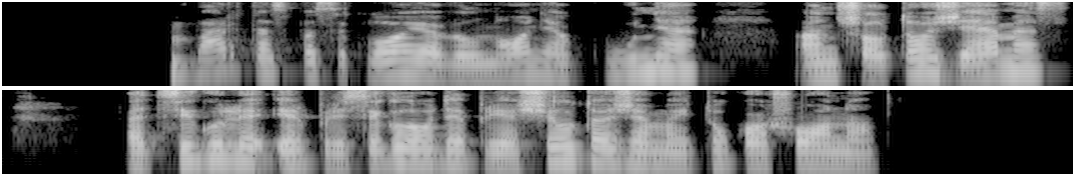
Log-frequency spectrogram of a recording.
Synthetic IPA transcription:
bɐɾt̪ɐspɐsʲɪklˠoːjoːʋʲɪlˠnoːnʲeːɡuːnʲɛ | ɐnt̪ʃɐlˠt̪oːsʒʲæːmʲeːs | ɐt̪ʲsʲɪɡʊlʲeʔɪɾpʲɾʲɪsʲɪɡlˠɒʊd̪ʲeːpʲɾʲiɛʃʲɪlˠt̪̬oːʒʲɛmɐɪt̪uːkoːʃoːnoː

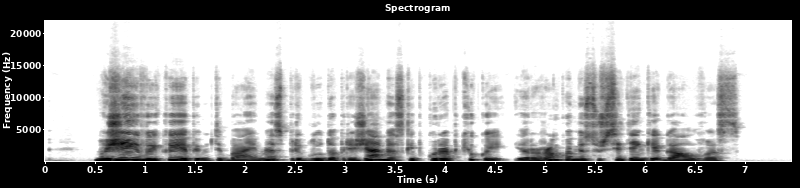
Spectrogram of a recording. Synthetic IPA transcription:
mɐʒʲeːjiːʋɐɪkɐɪɐpʲɪmʲt̪ʲɪbɐˑɪmʲeːspʲɾʲɪɡlˠʊd̪oːpʲɾʲiɛʒʲæːmʲeːskɐɪp̚kʊɾɐpʲkʲʊkɐɪɪɾɾɐŋˑkoːmʲɪsʊʃʲsʲɪt̪ʲɛŋʲkʲeːɡɐlˠʋɐs

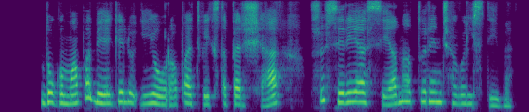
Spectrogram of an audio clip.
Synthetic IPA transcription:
d̪ɒʊɡʊmɐpɐbʲeːɡʲɛlʲʊʔiːɛʊɾɔpɑˑɐt̪ʲʋʲiːkst̪ɐpʲɛɾʃʲæː | sʊsʲɪɾʲɪjosʲiɛnɑˑt̪ʊɾʲɪnʲt͡ʃʲɛʋɐlʲsʲt̪ʲiːbʲɛ

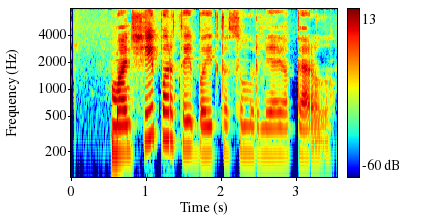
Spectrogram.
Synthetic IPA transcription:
mɐnʃʲɛɪpɐɾt̪ɐɪbɐɪkt̪ɐsʊmʊɾʲmʲeːjoːpʲɛ̰ɾlˠʊ̰

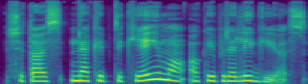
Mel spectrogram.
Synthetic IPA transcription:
ʃʲɪt̪oːsnʲɛkɐɪpt̪ʲɪkʲeːjɪmoːʔoːkɐɪpɾʲɛlʲɪɡʲɪ̰jo̰ːs

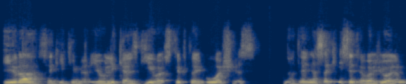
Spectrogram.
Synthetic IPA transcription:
iːɾɐsɐkʲiːkʲɪmʲɛjɛʊlʲɪkʲɛs̬ɡʲiːʋɐst̪ʲɪkt̪ɐɪuɔʃʲʋʲɪs | mɛt̪ɐɪnʲɛsɐkʲiːsʲɪt̪ʲɛʋɐʒʲuɔjɛm

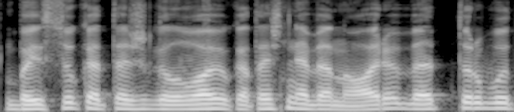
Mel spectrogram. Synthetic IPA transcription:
bɐɪsʊkɐt̪ɐʃɡɐlˠʋoːjʊkɐt̪ɐʃnʲɛbʲɛnoːɾʲʊbʲɛt̪tːʊɾbuːt̪̚

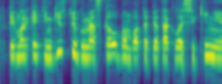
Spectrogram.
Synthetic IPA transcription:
t̪ɐɪmɐɾʲkʲɛt̪ʲɪŋʲɡʲiːst̪ʊjɛɪɡʊmʲɛskɐlˠbɐmʋɐt̪ɑpʲiɛt̪ɑːklˠɐsʲɪkʲɪnʲɪj

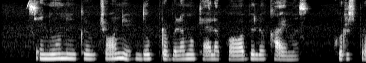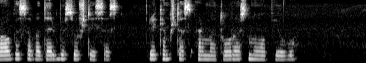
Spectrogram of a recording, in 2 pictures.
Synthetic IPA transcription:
sʲɛnʲuːnʲʊjkɾʲɛʊt͡ʃʲoːnʲʊɪd̪ɐʊk̚pɾɔbʲlʲæmuːkʲæːlʲɛpoɔːbʲɪlʲokʰɐɪmɐs | kʊɾʲɪspɾoːɡɐsɐʋɐd̪ɐɾʲbʲɪsʊʃt̪ɐɪsʲɐs | pʲɾʲɪkʲɛmʲʃt̪ɐsɐɾmɐt̪uːɾoːsnuɔpʲiʋuː

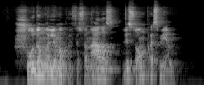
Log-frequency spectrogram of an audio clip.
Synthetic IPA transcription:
ʃuːd̪oːmɐlʲɪmoːpɾɔfʲɛsʲɪɔnɑːlˠɐsʋʲɪsoːmpɾɐsʲmʲeːm

